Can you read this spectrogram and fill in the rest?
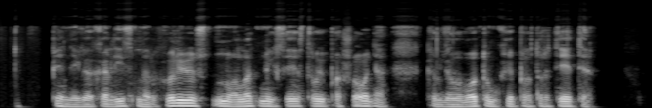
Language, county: Lithuanian, Kaunas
